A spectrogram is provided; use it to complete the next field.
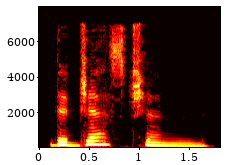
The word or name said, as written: digestional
